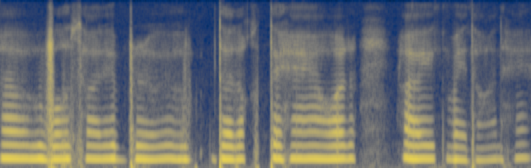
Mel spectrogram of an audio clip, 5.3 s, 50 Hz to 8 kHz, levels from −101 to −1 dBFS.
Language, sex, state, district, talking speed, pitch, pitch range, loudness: Urdu, female, Bihar, Kishanganj, 115 wpm, 225 Hz, 220-230 Hz, -18 LUFS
